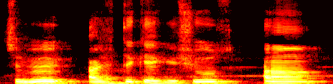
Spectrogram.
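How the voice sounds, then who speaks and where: A man hosting a screen-recorded software tutorial, talking hesitantly and repeating words as he types. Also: medium pitch, steady tone, slow, lo-fi sound. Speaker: tutorial host.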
